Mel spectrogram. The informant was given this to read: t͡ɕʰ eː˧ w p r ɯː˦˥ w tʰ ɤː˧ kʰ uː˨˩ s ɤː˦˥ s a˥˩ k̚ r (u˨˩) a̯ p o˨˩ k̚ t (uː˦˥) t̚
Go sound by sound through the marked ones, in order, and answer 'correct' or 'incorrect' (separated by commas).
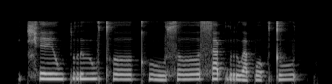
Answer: correct, correct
